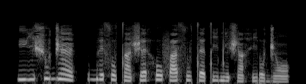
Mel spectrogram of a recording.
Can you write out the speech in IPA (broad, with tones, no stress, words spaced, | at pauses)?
ji˦ ʃu˦d͡ʒɛ̃˦˨ | be˦so˧tã˨ ʃɛ˨˦ho˦˨fa˨˦ su˦tɛ˧ti˦ dĩ˦˨ʃã˨hi˧ ɾo˨d͡ʒɔ̃˨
